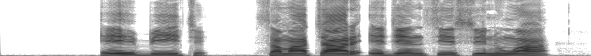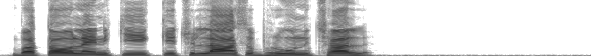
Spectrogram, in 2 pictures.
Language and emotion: Maithili, neutral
